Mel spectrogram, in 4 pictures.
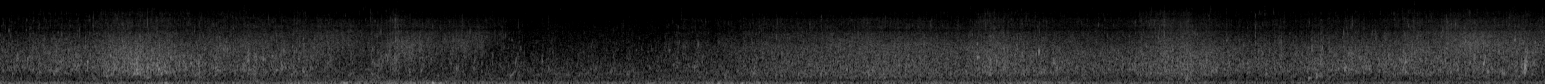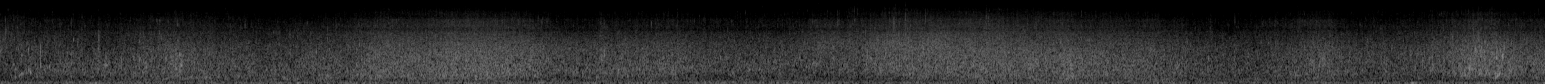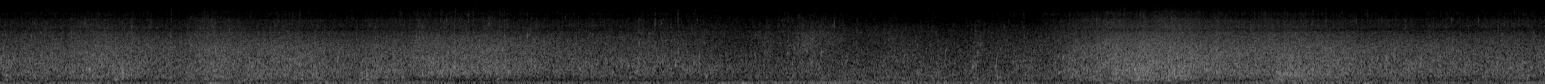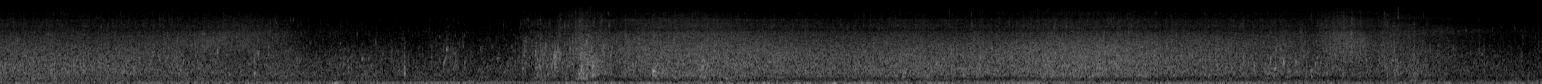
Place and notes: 后沃海濱公園, Beigan Township - Waves and tides
Sound of the waves, Small beach, Tide
Zoom H6 +Rode NT4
